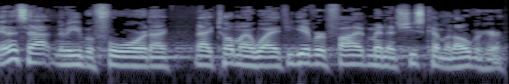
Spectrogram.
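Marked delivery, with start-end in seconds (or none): none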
